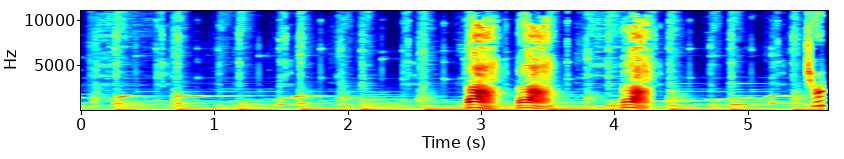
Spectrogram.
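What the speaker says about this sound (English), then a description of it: "I am a duck." A farm duck quacks in three loud, evenly spaced calls over a bouncy background tune.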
